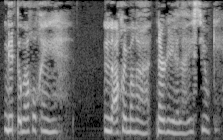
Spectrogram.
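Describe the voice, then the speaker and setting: A woman's voice: high-pitched, fairly even intonation, moderate pace, no echo. A woman with a Filipino accent acting a guilty, sorrowful mistress in a radio drama. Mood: pleading. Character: guilty, sorrowful mistress ending a secret affair.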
